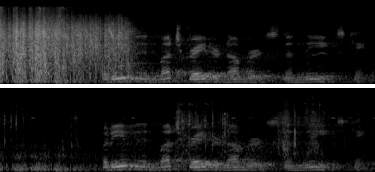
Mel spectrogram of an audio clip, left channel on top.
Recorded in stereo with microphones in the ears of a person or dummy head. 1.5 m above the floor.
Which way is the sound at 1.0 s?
10° left (ahead or behind).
